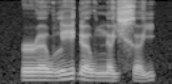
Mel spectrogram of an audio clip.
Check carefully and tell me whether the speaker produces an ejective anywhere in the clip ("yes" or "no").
no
